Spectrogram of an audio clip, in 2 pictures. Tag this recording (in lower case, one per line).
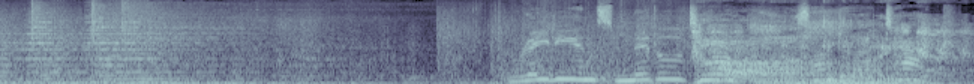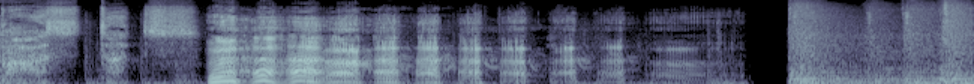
speech
music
